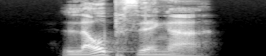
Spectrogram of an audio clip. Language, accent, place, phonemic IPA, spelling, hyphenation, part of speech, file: German, Germany, Berlin, /ˈlaʊ̯pˌzɛŋɐ/, Laubsänger, Laub‧sän‧ger, noun, De-Laubsänger.ogg
- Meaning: warbler (bird in the genus Phylloscopus or Seicercus)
